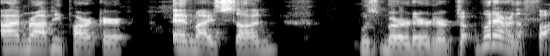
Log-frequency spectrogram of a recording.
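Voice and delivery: put-on sad voice. Mocking how he got in character for grief, fake-sad Robbie Parker impression. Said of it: "let me get in character".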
